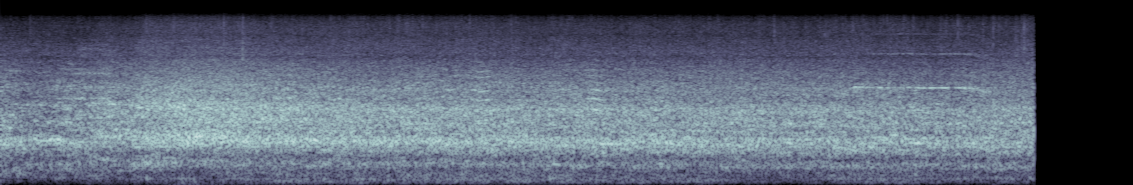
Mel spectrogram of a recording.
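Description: A large crowd erupts in cheers and shouts.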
